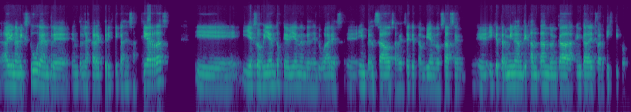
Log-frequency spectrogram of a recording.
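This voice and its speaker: A man, an artist speaking on a panel over a video call, thoughtful and halting as he searches for words. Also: medium pitch, little pitch movement, fairly bright tone, lo-fi sound. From Uruguay. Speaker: artist guest. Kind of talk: panel discussion.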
